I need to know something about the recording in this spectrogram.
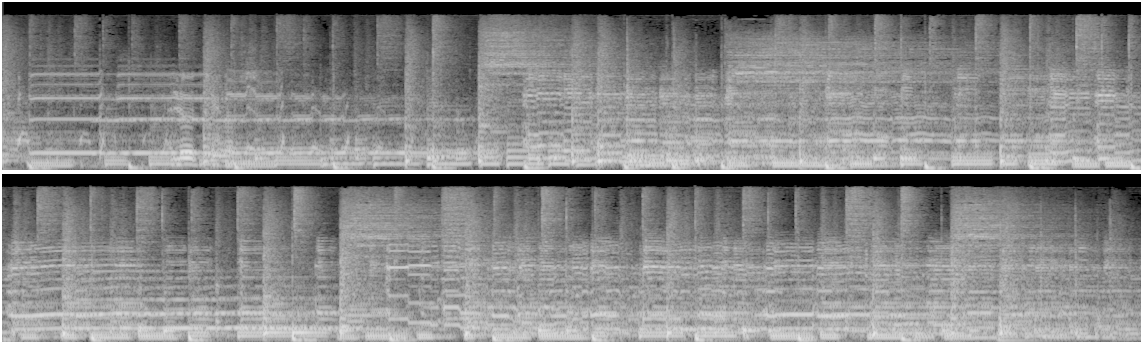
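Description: Full-band music by a Peruvian band plays steadily and loudly for the whole stretch, with a driving beat, layered sustained instrumental tones and bright guitar-like textures. No one speaks over it.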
